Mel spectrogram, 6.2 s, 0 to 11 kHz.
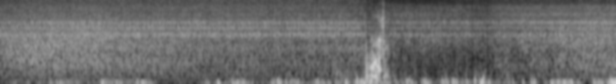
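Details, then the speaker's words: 2.2 diesel after injector repair with new valve sets and nozzle tips and reset settings, coil not replaced; low steady idle rattle, no misses or stumbles, injectors even; normal diesel idle. "ในหัวฉีดชุดนี้เราก็ทำการเปลี่ยนชุดวาล์วใหม่นะครับทำการเปลี่ยนอ่าตัวนมหนูหัวฉีดใหม่นะก็คือนมหนูฉีดน้ำมันใหม่นะครับพร้อมกับทำการปรับตั้งรีเซตค่าใหม่นะครับตามขั้นตอนการซ่อมของทางทีมงานเรานะครับเครื่องเสียงเครื่องยนต์ก็ประมาณนี้นะครับ"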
